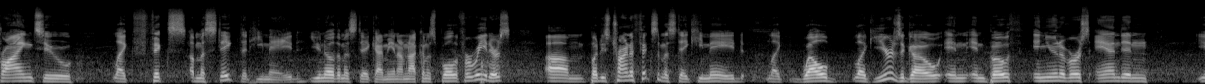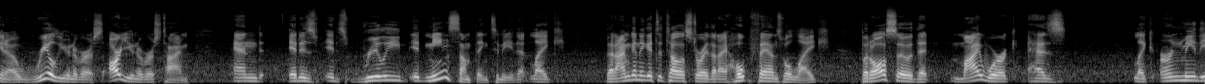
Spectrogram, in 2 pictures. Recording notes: During Star Wars Celebration, I took a break from the show floor, headed upstairs to the convention center bar and sat down.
